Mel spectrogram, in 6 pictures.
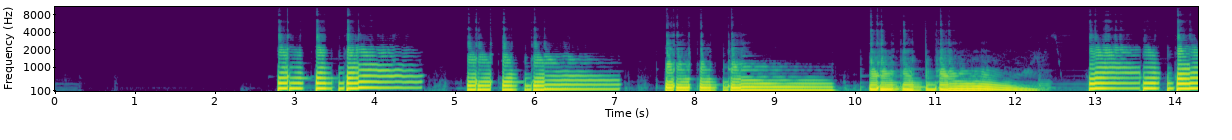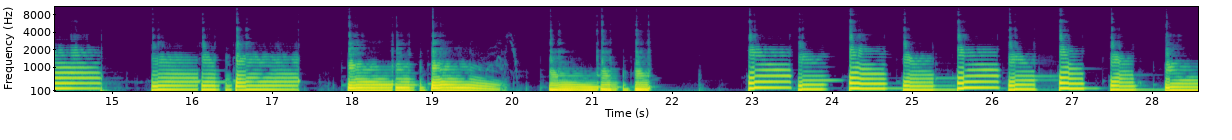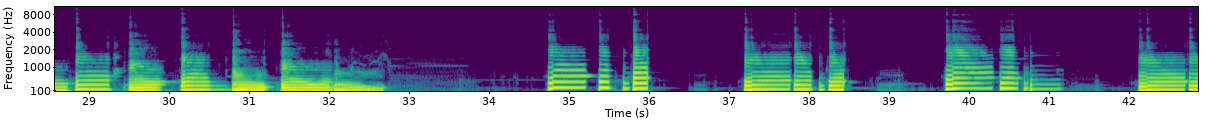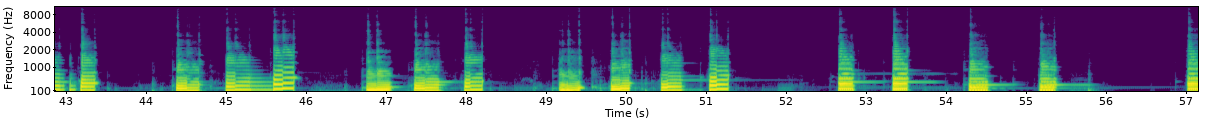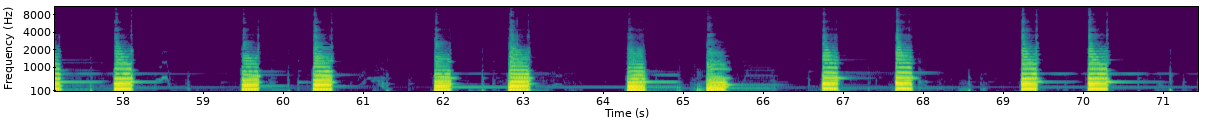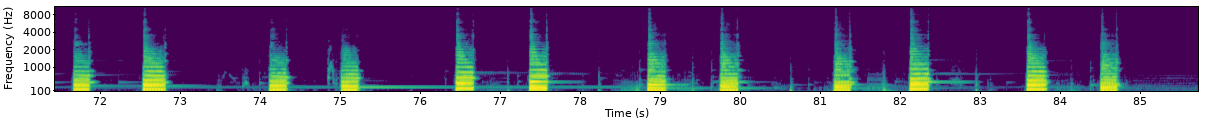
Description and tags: Fretless jBass 8ttva squacks jam
recorded using Native Instruments AK-1 interface and Presonus Studio One v5 DAW.
playing some licks around twelfth frets
bass, fretless, jBass, licks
